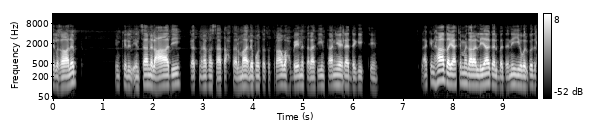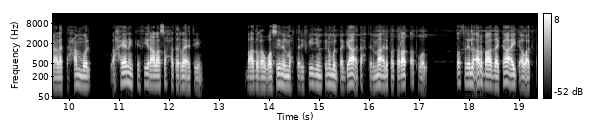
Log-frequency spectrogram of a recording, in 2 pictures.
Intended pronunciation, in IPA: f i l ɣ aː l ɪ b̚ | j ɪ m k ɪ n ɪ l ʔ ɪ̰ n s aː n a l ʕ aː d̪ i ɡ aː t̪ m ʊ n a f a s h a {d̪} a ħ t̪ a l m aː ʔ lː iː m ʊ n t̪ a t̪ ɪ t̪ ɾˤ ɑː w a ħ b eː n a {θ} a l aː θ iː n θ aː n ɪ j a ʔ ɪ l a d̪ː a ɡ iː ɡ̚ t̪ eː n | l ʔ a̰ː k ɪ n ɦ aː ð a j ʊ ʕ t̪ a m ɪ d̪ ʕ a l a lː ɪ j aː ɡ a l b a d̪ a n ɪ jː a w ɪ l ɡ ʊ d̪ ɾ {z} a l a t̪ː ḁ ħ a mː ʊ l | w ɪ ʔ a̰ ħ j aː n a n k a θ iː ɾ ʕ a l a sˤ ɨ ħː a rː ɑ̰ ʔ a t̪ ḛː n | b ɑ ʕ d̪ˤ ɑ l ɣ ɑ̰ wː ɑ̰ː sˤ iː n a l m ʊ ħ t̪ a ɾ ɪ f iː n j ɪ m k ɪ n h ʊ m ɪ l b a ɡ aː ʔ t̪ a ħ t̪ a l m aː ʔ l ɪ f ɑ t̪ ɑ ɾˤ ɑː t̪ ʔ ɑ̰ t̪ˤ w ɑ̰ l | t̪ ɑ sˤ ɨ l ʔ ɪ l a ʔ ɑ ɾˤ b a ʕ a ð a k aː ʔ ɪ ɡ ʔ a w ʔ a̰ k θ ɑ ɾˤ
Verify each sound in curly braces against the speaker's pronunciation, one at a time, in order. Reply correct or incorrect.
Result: incorrect: t̪, correct, incorrect: ʕ

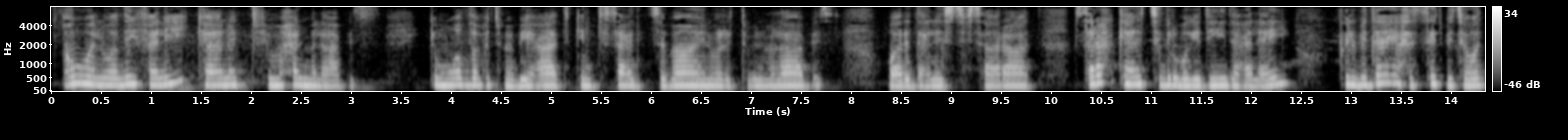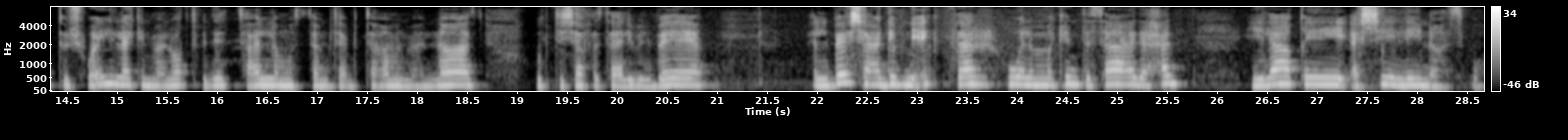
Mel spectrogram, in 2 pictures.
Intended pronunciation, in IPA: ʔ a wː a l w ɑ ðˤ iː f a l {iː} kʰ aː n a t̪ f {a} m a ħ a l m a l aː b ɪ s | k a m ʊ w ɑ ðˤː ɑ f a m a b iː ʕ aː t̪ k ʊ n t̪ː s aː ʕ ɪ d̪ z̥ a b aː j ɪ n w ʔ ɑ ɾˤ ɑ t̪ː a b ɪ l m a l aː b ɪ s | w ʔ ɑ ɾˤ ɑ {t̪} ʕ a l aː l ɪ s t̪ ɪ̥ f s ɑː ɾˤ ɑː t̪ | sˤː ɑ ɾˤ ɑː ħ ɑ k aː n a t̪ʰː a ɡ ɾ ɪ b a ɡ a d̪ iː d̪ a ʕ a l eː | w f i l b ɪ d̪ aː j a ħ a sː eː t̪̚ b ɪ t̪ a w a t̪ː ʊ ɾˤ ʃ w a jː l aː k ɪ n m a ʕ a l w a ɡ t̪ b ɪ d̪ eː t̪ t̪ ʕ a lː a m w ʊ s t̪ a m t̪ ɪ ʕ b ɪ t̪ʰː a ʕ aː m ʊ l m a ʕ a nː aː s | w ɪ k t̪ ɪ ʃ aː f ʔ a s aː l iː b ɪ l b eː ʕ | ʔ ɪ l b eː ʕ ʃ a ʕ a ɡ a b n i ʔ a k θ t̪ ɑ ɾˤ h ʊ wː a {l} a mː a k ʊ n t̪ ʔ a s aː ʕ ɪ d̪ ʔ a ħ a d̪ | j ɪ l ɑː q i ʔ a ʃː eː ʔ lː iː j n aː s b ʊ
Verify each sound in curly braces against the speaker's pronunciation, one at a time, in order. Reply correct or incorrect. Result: correct, incorrect: i, incorrect: d̪, correct

